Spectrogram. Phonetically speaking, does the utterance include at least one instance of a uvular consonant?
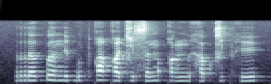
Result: yes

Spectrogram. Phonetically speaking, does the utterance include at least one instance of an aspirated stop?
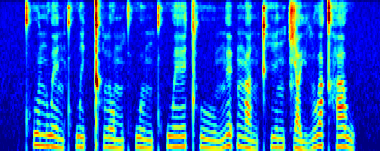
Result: yes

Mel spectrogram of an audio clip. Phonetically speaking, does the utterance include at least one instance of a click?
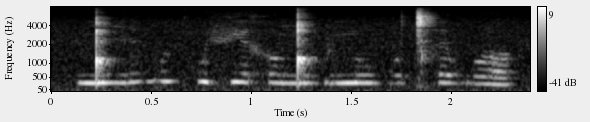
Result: yes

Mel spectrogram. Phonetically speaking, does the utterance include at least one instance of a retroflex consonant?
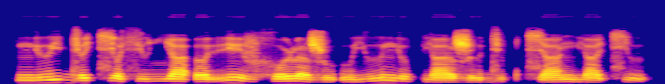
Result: yes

